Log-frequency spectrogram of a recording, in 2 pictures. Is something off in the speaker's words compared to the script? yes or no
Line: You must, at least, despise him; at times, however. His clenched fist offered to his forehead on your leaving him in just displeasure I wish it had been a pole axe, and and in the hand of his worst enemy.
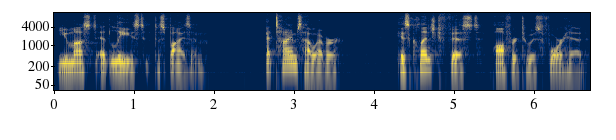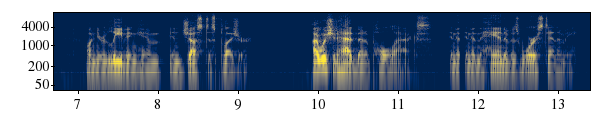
no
